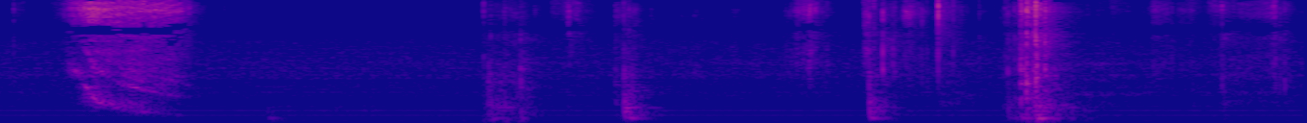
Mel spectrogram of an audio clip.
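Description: Adhesive tape pulled off its roll with a short, falling rasp about half a second in, followed by several brief clicks and taps as the tape strip and card are handled.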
